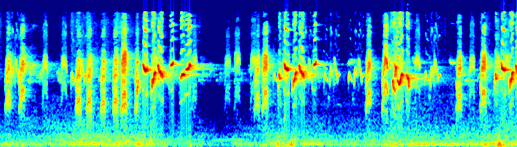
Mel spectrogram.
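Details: Sooty-headed bulbul calling to its wild companions as a lure, with clusters of sharp clicks and bubbling, warbled notes repeated in three bursts, over a faint low hum.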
